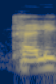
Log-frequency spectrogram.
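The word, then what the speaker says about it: phthalic: इसको हम बोलते हैं थैलिक एसिड। क्या बोलते हैं? थैलिक acid. थैलिक with the piece P with the silent समझ रहे हो? हां जी। हां। थैलिक with P silent.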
